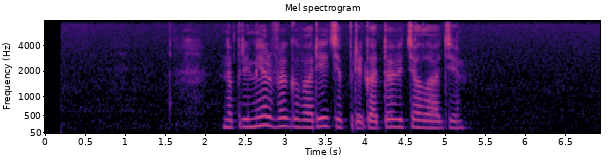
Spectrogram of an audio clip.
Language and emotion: Russian, neutral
